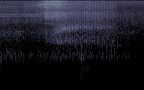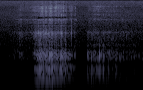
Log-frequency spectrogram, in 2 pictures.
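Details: Adult man (husband) snoring: quiet breathing, then a loud, harsh, rattling snore on the in-breath, followed by a softer breath out.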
